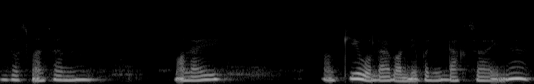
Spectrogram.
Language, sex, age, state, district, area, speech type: Nepali, female, 18-30, West Bengal, Darjeeling, rural, spontaneous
